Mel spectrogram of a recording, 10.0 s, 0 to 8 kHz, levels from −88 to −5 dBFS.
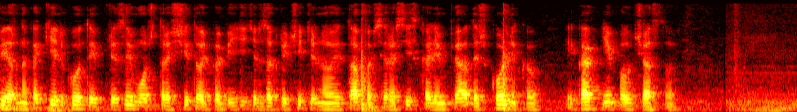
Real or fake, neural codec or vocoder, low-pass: real; none; 7.2 kHz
